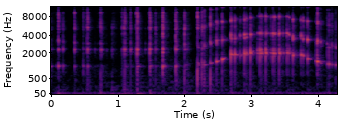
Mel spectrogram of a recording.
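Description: A large, hollow blue metal drinking bottle is held in both hands and tapped and scratched with fingernails along its body and base. Quick, crisp, bright taps ring with short metallic tones near 1.3 kHz. Partway through, the ringing pitch slides upward and holds as higher, steadier tones under the continued tapping.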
